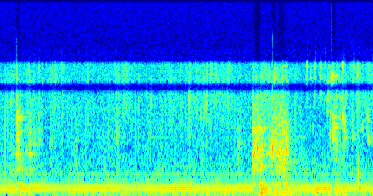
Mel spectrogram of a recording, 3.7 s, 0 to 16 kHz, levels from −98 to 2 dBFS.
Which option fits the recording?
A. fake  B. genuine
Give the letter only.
B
